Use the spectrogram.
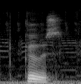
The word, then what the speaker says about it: Geuze: Pronounce G-O-O-Z. Geuze.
